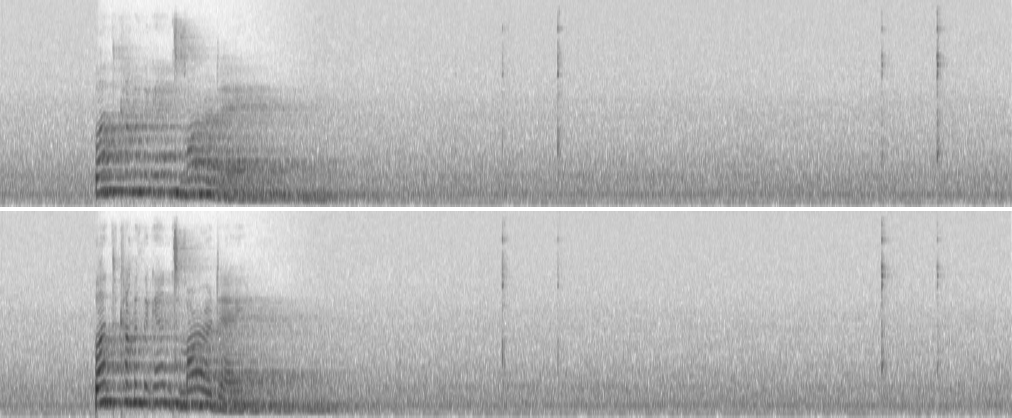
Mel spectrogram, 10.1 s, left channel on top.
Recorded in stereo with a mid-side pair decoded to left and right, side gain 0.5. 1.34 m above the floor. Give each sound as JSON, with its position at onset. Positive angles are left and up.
{"t": 1.0, "sound": "a woman speaking", "azimuth_deg": -60, "distance_m": 1.4}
